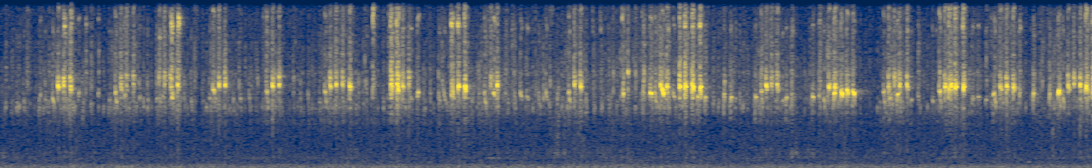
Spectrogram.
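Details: Crickets in a nature-sound recording offered as soothing sound for tinnitus and sleep: dense, high-pitched shrill chirping in rapid pulsed bursts, several overlapping callers, no other clear sounds.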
